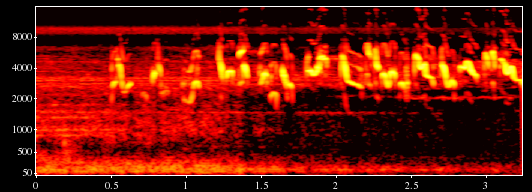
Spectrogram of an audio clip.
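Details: A caged kecial kuning, still singing during its moult, starts with a few spaced chirps that build into a fast, high twittering run. A faint low hum sounds underneath.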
